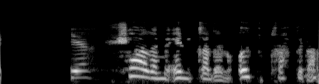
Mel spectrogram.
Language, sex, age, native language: Icelandic, female, 12, Icelandic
